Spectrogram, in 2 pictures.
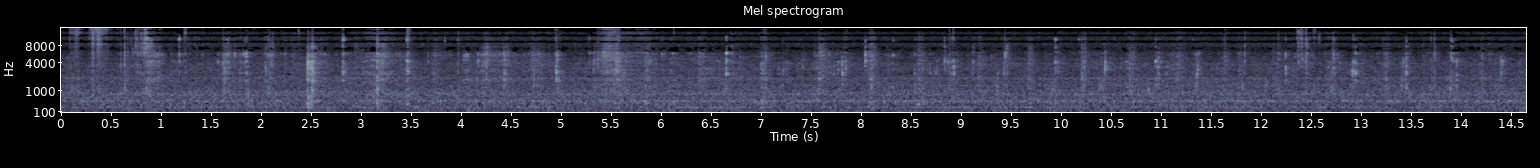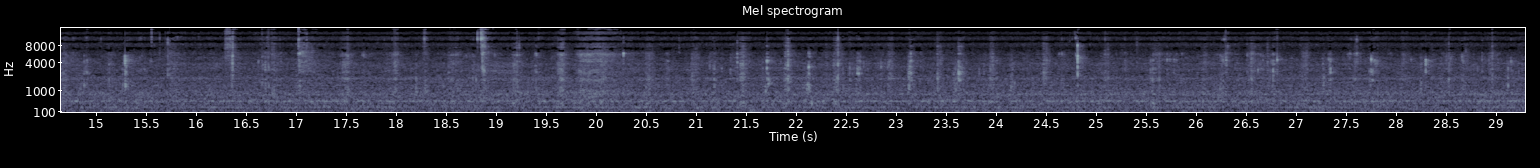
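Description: Quiet chewing of a crispy-shelled beef taco, with scattered small crunches, the loudest about two and a half seconds in, over a steady hum.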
